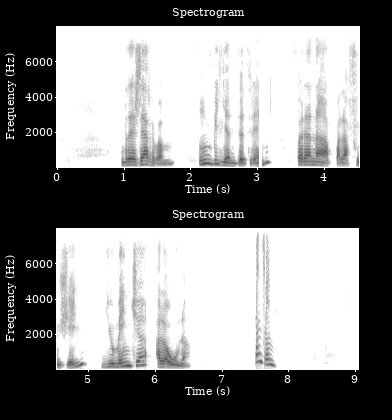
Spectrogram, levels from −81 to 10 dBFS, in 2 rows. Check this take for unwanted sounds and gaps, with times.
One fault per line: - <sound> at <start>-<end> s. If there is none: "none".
- dropout at 3.0-3.1 s
- chirp at 7.5-7.9 s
